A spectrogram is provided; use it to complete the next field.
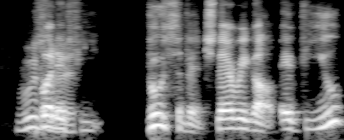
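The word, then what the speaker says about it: Vučević: So if you're able to get Nikola Vucevic, I can never pronounce his name right. I'll call him Vucevic. But Vucevic, there we go.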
